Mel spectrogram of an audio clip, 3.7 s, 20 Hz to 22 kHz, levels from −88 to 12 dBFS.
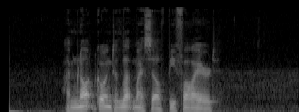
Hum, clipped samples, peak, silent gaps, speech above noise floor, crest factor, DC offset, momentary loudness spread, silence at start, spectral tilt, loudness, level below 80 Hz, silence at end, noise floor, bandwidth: none; under 0.1%; -18 dBFS; none; 28 dB; 18 dB; under 0.1%; 8 LU; 0.1 s; -6 dB/octave; -33 LUFS; -60 dBFS; 1 s; -60 dBFS; 16 kHz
